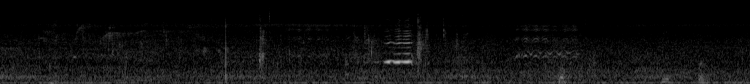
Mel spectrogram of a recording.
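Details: Korean black goats at Sunny's Black Goat Farm in Gimhae, South Korea; one short, nasal, harmonic bleat midway through an otherwise quiet stretch, with faint farmyard background noise and scattered soft clicks.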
